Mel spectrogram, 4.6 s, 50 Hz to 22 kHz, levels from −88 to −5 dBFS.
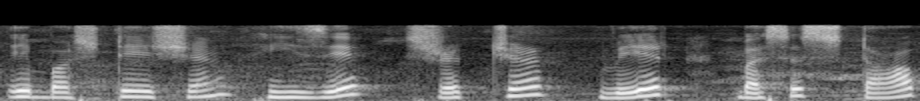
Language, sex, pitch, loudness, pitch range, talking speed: English, female, 225 Hz, -16 LUFS, 205-275 Hz, 115 wpm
